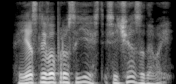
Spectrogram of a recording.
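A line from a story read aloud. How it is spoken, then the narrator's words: Calm, hiding strong emotion. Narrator (Russian): спокойно ответил я, хотя внутри происходило эмоциональное извержение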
